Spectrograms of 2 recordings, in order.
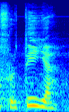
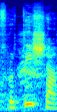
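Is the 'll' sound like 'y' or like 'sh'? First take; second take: y; sh. First: The ll is said like y. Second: The ll is said like sh, Argentine-style.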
